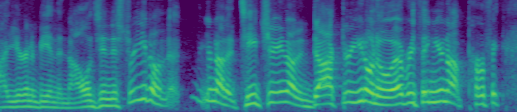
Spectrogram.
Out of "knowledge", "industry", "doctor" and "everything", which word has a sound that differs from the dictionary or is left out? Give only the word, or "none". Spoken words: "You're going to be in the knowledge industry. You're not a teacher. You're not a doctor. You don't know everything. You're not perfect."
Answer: none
